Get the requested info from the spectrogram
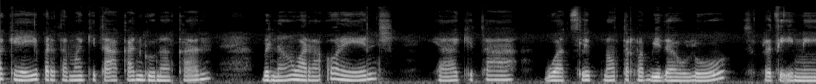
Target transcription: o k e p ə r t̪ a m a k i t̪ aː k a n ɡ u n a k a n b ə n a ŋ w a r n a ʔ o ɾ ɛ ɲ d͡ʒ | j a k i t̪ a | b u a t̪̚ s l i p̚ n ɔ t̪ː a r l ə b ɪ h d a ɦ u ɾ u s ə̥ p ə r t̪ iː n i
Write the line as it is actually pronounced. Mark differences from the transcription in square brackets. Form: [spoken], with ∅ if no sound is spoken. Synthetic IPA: o k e p ə r t̪ a m a k i t̪ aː k a n ɡ u n a k a n b ə n a ŋ w a r n a ʔ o ɾ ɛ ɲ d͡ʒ | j a k i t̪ a | b u a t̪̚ s l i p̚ n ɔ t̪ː [ə] r l ə b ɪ h d a ɦ u [l] u s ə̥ p ə r t̪ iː n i

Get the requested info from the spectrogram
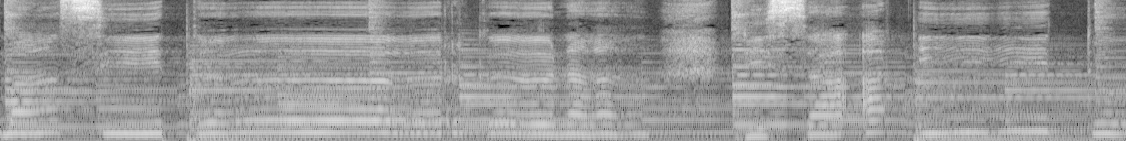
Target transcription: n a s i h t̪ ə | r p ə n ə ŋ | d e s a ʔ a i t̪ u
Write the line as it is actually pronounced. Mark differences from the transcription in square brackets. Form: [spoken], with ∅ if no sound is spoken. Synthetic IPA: [m] a s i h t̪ ə | r [k] ə n [a] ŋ | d [i] s a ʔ a i t̪ u

